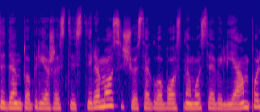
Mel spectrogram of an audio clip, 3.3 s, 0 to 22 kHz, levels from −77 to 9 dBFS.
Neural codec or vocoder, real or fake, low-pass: none; real; 19.8 kHz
